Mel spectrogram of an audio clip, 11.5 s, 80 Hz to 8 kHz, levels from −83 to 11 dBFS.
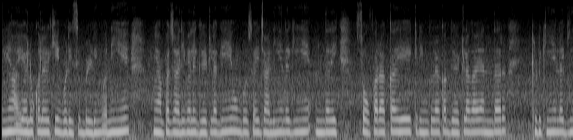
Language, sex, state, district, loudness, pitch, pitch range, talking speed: Hindi, female, Bihar, Begusarai, -24 LUFS, 205 Hz, 200-210 Hz, 205 wpm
